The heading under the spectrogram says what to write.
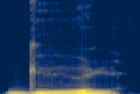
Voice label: "Gul", Norwegian

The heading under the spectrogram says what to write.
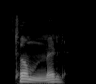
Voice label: "Tommel", Norwegian

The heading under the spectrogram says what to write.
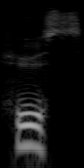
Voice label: "Hus", Norwegian

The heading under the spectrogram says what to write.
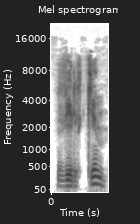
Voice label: "Hvilken", Norwegian

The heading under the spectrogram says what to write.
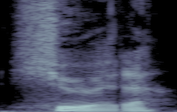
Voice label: "Kjøre", Norwegian

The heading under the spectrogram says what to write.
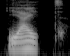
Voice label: "Geit", Norwegian

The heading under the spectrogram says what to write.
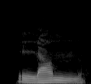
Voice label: "Land", Norwegian

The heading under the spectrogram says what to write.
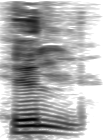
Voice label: "Hund", Norwegian

